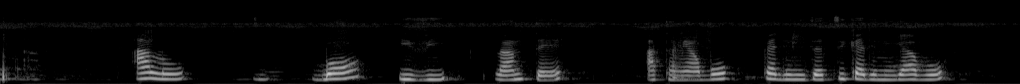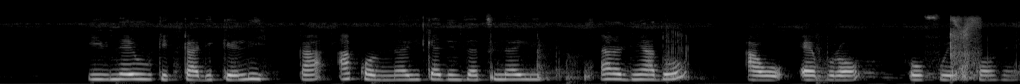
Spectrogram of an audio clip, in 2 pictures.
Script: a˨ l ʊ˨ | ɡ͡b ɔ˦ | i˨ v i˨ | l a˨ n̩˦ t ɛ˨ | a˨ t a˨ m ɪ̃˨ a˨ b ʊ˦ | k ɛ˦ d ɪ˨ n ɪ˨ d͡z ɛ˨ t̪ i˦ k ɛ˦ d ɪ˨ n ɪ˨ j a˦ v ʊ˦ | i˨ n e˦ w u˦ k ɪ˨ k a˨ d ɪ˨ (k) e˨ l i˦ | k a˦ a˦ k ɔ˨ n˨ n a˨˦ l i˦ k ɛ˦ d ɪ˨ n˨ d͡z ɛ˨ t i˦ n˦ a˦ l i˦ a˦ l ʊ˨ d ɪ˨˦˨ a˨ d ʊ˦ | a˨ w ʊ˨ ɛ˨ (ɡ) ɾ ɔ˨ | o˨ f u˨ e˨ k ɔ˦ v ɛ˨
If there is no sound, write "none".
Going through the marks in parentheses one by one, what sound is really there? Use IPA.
k, b

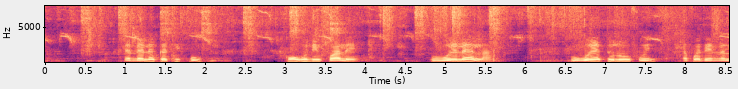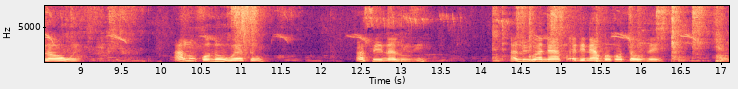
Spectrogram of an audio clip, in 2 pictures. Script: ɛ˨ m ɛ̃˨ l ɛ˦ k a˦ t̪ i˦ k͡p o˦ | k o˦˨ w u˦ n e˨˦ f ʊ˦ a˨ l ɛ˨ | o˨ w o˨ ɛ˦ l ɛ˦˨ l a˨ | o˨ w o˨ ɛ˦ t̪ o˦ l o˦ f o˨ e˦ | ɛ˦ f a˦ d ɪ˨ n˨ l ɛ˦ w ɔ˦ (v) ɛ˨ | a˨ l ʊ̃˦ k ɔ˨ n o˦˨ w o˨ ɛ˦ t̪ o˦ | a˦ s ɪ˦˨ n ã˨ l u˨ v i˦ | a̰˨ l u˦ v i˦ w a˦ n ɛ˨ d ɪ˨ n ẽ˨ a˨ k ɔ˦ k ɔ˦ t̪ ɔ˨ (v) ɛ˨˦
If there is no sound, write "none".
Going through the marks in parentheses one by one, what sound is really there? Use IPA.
w, v

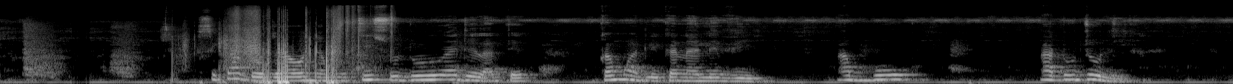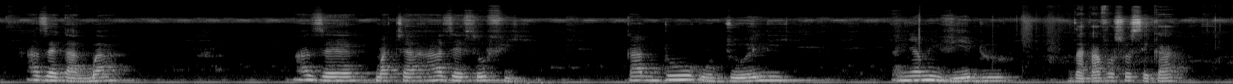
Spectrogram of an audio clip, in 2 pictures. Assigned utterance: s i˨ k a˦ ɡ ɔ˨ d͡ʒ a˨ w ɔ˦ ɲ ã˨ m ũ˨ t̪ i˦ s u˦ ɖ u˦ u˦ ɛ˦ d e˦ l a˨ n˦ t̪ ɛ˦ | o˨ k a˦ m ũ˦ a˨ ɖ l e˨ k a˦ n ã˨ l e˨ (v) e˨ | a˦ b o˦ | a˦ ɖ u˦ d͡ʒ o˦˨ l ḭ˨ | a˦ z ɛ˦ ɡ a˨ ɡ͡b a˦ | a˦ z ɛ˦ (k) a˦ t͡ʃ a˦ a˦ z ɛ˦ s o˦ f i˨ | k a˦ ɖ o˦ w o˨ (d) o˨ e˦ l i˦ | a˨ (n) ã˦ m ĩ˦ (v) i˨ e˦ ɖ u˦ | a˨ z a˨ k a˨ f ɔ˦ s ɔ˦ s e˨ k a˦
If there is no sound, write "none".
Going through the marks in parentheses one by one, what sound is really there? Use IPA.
v, k͡p, d͡ʒ, ɲ, v

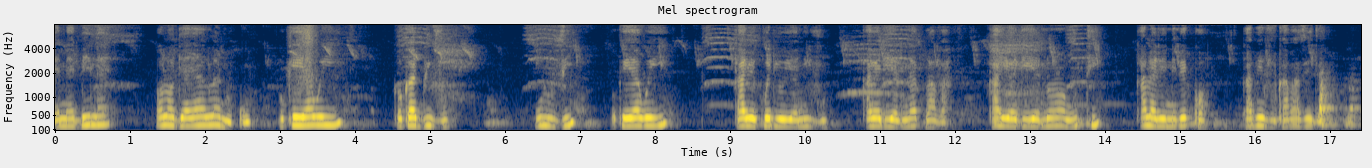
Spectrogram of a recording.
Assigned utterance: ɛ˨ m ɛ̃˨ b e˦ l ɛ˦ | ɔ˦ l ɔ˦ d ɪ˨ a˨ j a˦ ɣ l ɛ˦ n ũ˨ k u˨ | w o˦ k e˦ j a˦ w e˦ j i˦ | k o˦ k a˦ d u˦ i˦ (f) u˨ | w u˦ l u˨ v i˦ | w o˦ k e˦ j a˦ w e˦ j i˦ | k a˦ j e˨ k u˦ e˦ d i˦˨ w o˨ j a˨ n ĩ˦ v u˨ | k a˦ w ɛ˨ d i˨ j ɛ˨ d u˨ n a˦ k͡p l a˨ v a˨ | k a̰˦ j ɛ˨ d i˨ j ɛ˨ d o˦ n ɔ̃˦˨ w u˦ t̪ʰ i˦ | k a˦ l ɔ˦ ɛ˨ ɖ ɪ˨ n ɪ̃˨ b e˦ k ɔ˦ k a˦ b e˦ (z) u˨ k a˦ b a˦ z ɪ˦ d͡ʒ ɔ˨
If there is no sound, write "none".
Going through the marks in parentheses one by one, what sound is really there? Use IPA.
v, v

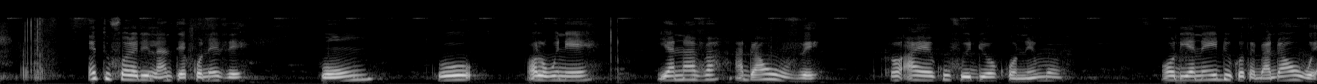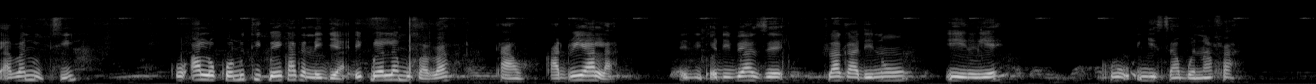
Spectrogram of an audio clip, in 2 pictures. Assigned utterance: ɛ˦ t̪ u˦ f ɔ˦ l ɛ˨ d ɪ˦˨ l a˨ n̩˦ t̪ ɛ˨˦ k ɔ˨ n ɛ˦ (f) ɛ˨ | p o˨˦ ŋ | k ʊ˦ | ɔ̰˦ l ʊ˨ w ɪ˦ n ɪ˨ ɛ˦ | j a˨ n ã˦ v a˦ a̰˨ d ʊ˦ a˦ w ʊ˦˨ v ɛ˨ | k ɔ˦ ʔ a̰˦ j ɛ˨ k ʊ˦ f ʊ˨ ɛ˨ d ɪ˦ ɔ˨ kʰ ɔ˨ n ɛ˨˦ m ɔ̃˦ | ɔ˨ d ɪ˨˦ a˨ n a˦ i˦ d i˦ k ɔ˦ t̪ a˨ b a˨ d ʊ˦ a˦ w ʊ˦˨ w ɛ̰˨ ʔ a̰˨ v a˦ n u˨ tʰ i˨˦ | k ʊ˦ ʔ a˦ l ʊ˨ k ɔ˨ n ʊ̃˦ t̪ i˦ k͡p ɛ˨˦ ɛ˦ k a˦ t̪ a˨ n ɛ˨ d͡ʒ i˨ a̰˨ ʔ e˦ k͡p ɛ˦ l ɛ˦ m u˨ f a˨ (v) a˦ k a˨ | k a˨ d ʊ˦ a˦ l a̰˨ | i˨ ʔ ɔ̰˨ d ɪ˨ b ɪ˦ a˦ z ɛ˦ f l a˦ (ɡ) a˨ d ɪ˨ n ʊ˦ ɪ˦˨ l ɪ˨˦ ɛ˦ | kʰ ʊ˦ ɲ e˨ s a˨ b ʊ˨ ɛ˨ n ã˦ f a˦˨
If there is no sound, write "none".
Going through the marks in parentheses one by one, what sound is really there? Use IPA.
v, v, ɡ

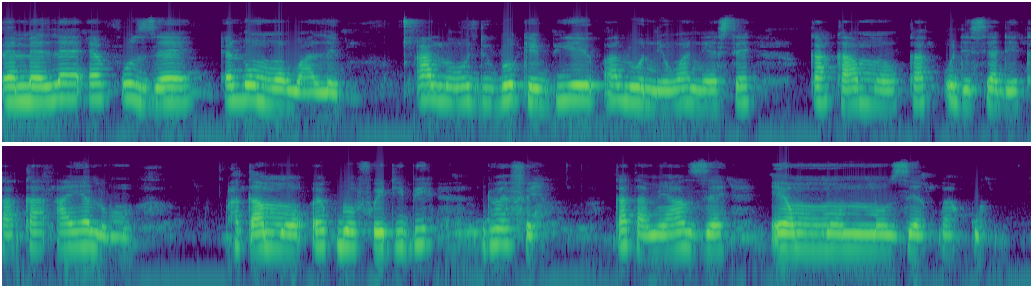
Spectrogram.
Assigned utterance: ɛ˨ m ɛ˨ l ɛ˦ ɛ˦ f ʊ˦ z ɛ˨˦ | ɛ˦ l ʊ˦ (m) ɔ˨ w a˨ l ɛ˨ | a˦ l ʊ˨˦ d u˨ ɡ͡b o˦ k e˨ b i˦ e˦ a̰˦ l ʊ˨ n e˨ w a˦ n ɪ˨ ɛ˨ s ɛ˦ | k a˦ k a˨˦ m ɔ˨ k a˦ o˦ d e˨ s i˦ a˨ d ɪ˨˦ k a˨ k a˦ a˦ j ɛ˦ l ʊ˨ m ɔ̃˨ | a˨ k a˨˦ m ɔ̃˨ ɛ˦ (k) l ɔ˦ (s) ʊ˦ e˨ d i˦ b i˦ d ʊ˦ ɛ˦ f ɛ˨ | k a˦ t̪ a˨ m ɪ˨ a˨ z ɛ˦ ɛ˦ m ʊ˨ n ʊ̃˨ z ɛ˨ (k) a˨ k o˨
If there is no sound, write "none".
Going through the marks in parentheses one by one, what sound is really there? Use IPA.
m, k͡p, f, k͡p

